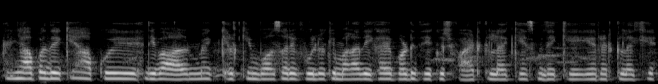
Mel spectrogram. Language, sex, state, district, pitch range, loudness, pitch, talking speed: Hindi, female, Jharkhand, Jamtara, 240-260 Hz, -22 LUFS, 250 Hz, 255 wpm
